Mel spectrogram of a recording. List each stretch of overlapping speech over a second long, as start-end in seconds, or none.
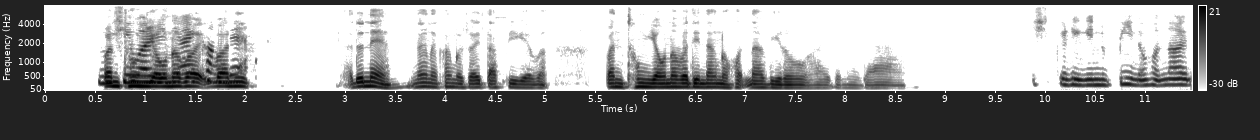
0.6-1.9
